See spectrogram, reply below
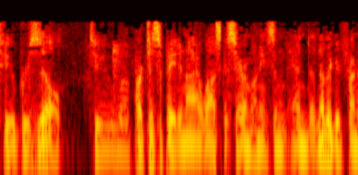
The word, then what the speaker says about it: ayahuasca: 8-0, they said that the government cannot hinder the use of peyote or of a tea called Hosca that has hallucinogenic. – It's pronounced ayahuasca, actually. – Oh, how do you say it? – Ayahuasca. – Ayahuasca, okay.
